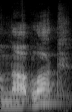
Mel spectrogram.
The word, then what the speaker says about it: Knobloch: I'm here with my friend Al Knobloch. That's how you pronounce it, right?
